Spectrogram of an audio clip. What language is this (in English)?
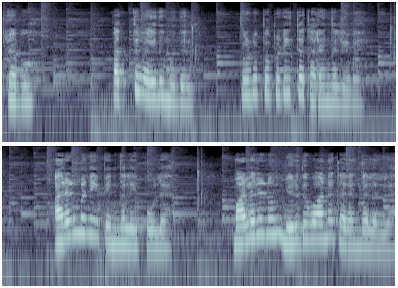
Tamil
